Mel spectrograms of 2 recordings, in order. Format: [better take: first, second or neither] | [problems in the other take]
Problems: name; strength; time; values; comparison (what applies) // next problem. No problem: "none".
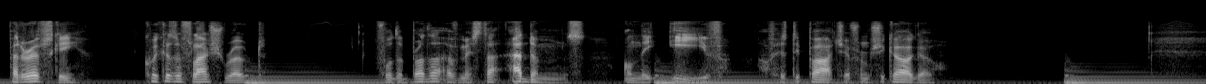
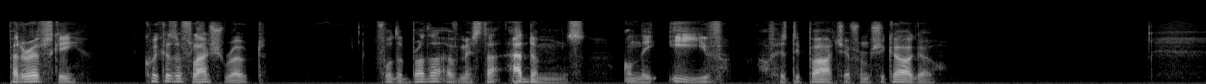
second | background sound (Bowed string instrument); 13 dB below the speech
